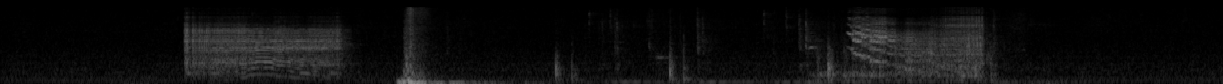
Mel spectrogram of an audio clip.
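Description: A wooden door creaks as it swings open and shut.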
